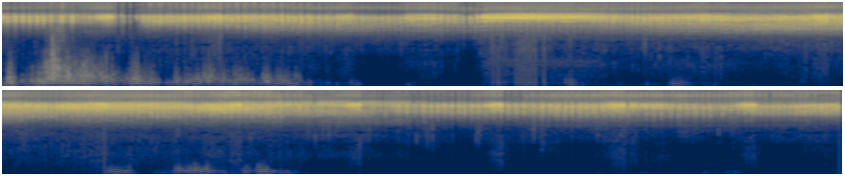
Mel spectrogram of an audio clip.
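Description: A cicada gives a steady, high, hissing buzz that drones on without a break.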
